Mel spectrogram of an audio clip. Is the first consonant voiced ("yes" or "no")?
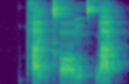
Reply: no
